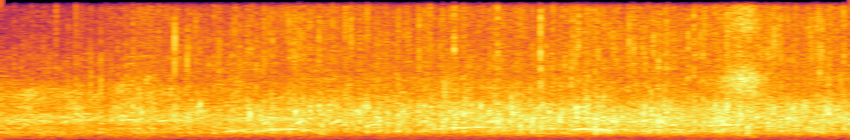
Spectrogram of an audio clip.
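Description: Audience applauding steadily, with a few voices rising out of the clapping.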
